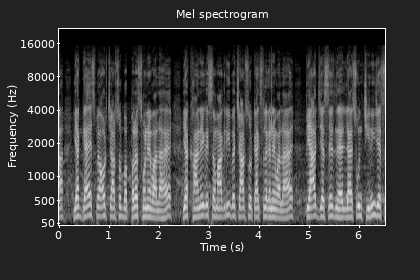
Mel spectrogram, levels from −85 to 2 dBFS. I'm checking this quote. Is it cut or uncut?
uncut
